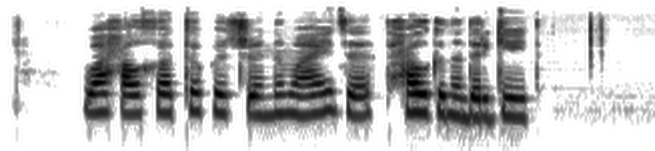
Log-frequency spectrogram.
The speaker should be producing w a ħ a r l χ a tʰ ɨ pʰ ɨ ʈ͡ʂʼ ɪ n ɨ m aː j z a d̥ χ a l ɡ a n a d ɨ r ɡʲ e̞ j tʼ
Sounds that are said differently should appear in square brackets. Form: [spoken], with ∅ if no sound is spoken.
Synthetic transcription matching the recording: w a ħ a [∅] l χ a tʰ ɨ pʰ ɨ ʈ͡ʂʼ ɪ n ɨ m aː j [d͡z] a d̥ [ħ] a l ɡ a n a d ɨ r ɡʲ e̞ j tʼ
